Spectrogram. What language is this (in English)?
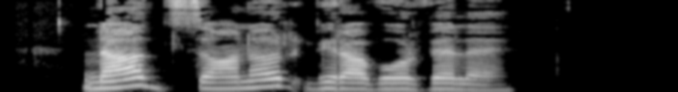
Armenian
